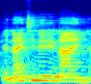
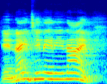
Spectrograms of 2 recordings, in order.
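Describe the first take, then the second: First: It is said in his normal speaking voice. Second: It is said in an old wartime newsreel voice.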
